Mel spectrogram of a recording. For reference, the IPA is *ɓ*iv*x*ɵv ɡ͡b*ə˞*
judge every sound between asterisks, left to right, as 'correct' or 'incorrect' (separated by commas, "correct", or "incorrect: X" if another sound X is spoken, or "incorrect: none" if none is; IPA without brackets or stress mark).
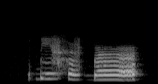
correct, correct, correct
